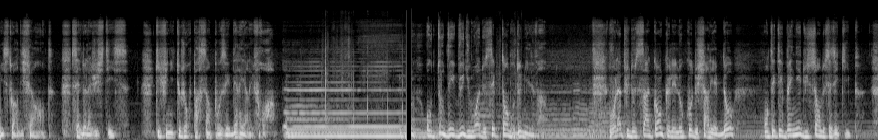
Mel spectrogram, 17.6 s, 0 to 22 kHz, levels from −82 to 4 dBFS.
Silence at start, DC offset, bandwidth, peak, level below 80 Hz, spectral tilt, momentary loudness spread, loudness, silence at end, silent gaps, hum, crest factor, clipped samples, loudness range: 0 s; under 0.1%; 12 kHz; 0 dBFS; -46 dBFS; -7 dB/octave; 11 LU; -16 LUFS; 0 s; 8.13-8.20 s; none; 16 dB; under 0.1%; 3 LU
